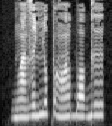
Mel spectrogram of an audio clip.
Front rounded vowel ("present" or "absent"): absent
